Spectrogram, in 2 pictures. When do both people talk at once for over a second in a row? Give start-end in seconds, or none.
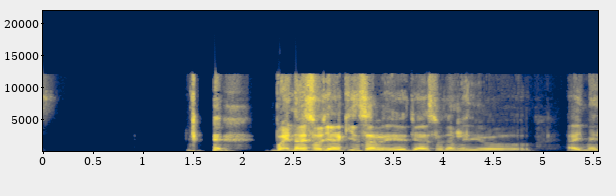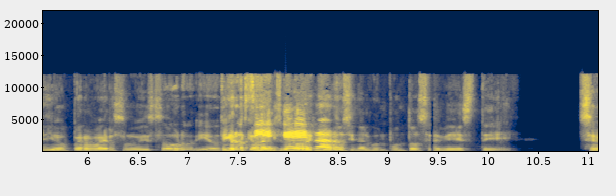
6.7-8.7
